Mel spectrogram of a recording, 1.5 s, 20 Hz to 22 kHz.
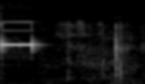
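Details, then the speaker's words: EVGA GTX 970 graphics card, multimeter in continuity mode with probes in the power connector: a single short high beep of about a third of a second, which is fine and means no short. "this short noise is totally fine but it shouldn't sound like this which would be a short"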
